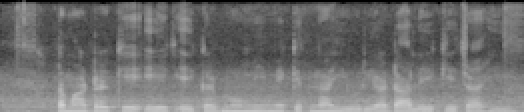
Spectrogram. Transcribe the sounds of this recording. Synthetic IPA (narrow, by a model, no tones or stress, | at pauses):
ʈɐmaːʈəɾkeʔeːkeːkəɾbʱuːmimẽkɪt̪najuːɾijaɖaːleket͡ʃaːɦiː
